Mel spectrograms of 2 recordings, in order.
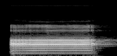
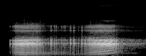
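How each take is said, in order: First: The pitch stays high and level. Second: The pitch dips low then rises. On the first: "일 성부터 사 성까지" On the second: "삼성"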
